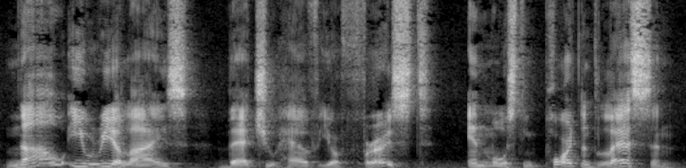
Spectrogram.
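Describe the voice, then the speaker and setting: A man in his forties giving a scripted explainer straight to the viewer, deliberate and emphatic, pausing between short phrases. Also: on the low side. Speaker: presenter of divorce self-help videos. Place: indoors, small plain room.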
